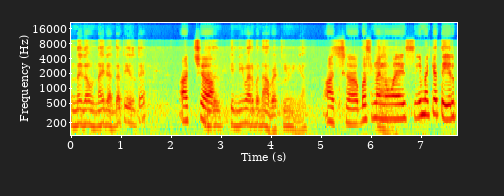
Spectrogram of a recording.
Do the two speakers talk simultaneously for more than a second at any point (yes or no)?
no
